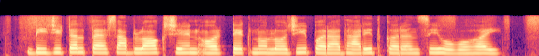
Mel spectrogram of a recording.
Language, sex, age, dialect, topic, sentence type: Magahi, female, 31-35, Southern, banking, statement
